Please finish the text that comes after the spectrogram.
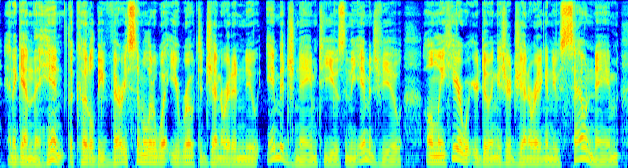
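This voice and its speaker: A man's voice: fairly low pitch, no echo. A man narrating a coding tutorial as an instructor, in an upbeat, encouraging, instructional manner. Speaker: programming instructor, university professor.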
